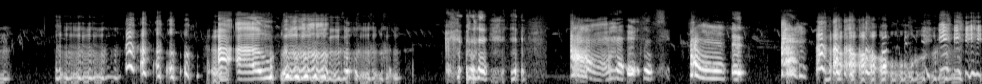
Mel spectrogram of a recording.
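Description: High, childlike laughing and a baby's giggling in repeated short bursts with brief pauses between them.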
